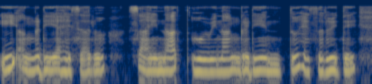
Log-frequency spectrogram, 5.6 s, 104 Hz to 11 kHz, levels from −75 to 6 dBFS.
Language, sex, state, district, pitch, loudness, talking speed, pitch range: Kannada, female, Karnataka, Bidar, 220 Hz, -19 LUFS, 95 wpm, 210-225 Hz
